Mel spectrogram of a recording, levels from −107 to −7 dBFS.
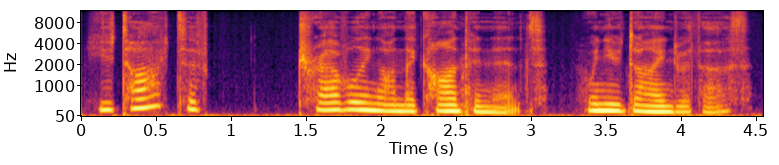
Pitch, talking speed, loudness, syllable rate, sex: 210 Hz, 160 wpm, -15 LUFS, 5.1 syllables/s, female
